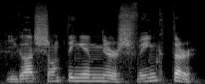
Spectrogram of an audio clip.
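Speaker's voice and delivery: hammed-up Russian-accented teasing; mock Russian accent. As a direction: tease Victor in a joke Russian accent. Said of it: "It's Russian".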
